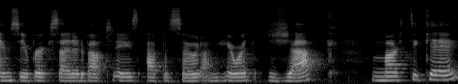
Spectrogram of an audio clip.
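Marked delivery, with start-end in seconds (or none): 2.0-4.6 put-on French pronunciation of a name. Introducing a guest by name, trying to sound french. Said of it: "totally trying to make it sound French".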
